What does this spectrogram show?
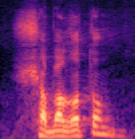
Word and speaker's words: স্বাগতম: শব্দের শুরুতে বফলা যুক্ত হলে ব এর উচ্চারণ আলাদা করে হবে না। যেমন স্বাগতম দন্তশ এর নিচে ব হয়েছে। এটা আমরা কি বলব? সবাগতম না।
